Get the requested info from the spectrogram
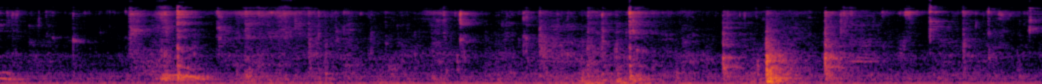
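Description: Dishes and cutlery clinking and knocking now and then, with the sharpest knock about six seconds in.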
